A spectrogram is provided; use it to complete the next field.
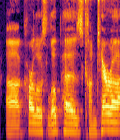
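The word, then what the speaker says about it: Carlos Lopez-Cantera: You mentioned DeSantis, the lieutenant governor, Carlos Lopez Contreras, I believe is how you pronounce his name, is running down there.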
